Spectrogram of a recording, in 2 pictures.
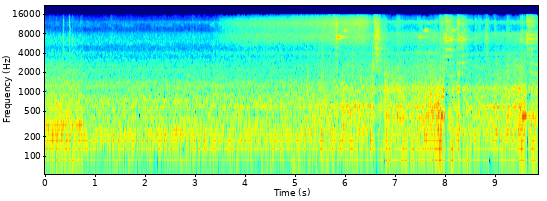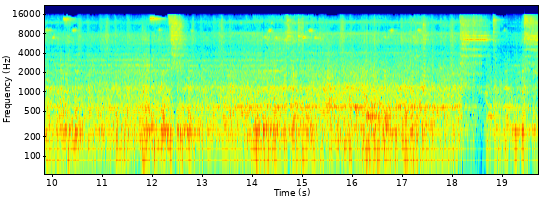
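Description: Double-deck passenger train rolling past: a steady rumble of wheels on rail with sharp clicks and high-pitched wheel squeal, growing louder about four seconds in.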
